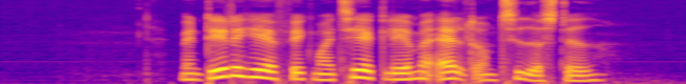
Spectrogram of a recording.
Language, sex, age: Danish, female, 45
